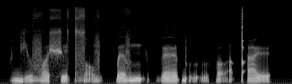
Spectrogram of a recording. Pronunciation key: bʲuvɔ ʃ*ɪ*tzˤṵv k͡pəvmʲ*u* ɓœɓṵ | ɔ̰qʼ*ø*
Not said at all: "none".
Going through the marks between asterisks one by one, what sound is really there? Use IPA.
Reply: y, ṵ, ø

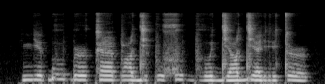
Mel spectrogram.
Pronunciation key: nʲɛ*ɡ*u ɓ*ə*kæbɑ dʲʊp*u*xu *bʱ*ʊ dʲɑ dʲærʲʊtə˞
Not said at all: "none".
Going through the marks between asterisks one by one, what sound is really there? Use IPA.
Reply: ɓ, ə˞, u, bʱ

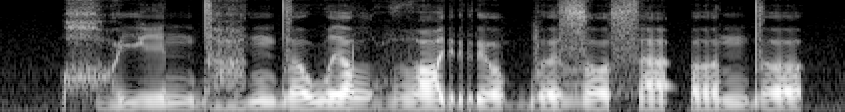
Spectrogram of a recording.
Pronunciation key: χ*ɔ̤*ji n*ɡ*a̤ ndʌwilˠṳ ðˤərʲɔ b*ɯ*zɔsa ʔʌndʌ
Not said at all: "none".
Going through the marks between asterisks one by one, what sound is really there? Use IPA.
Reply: ɔ̤, d, ə

